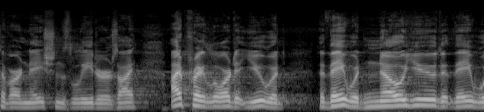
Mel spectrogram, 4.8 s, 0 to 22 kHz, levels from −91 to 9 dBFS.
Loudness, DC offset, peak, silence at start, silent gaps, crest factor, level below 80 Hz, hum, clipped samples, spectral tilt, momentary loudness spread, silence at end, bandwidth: -28 LUFS; under 0.1%; -10 dBFS; 0 s; none; 18 dB; -76 dBFS; none; under 0.1%; -5.5 dB/octave; 11 LU; 0 s; 14.5 kHz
